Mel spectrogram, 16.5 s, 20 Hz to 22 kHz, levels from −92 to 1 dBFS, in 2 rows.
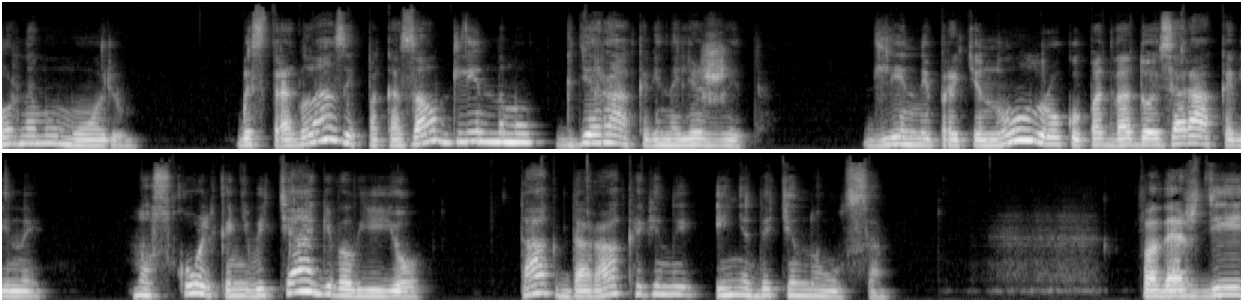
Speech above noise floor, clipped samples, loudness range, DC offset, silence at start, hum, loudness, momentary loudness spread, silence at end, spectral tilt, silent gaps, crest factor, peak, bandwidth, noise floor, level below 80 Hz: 56 dB; under 0.1%; 5 LU; under 0.1%; 0 s; none; -16 LUFS; 10 LU; 0 s; -6.5 dB/octave; none; 16 dB; 0 dBFS; 16.5 kHz; -72 dBFS; -62 dBFS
